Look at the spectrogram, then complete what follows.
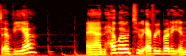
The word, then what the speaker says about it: Evija: the Grand Prix video a lot of people got upset because I pronounced it a Vidya so I think it's a via and hello to everybody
